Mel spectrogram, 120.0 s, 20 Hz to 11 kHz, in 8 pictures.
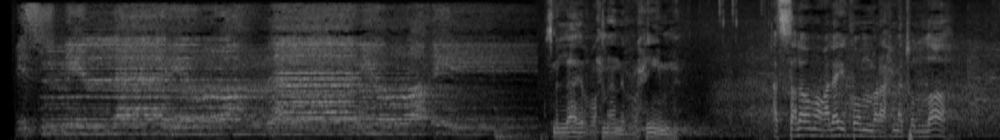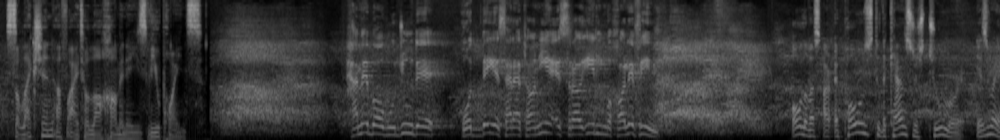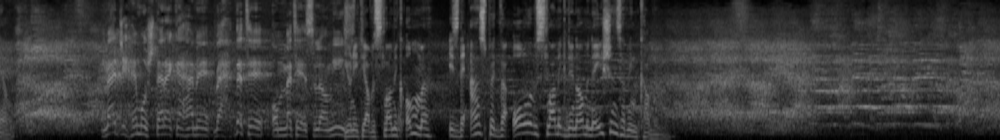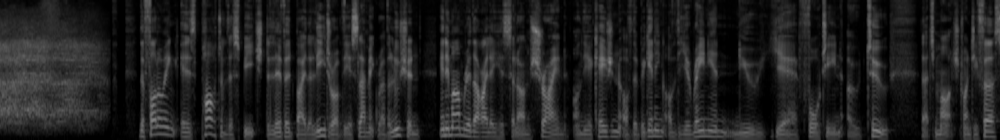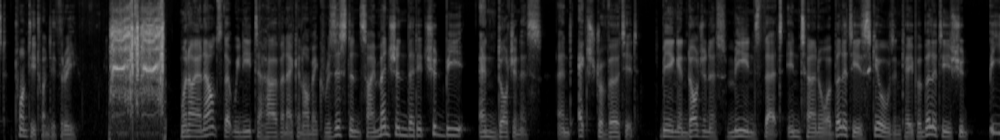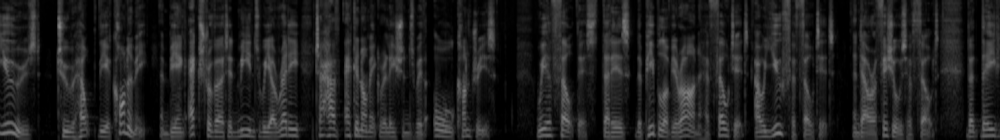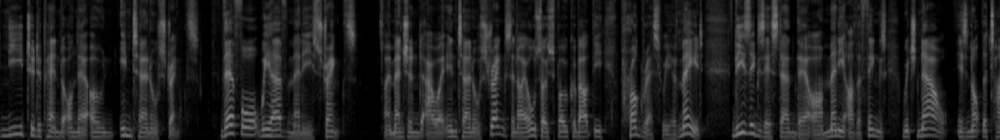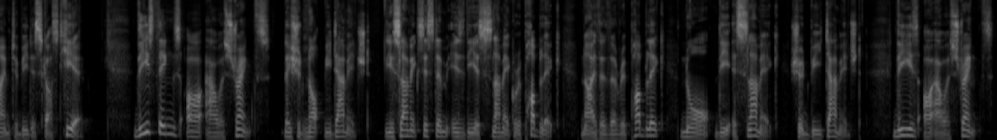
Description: Leader's Speech (1676)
